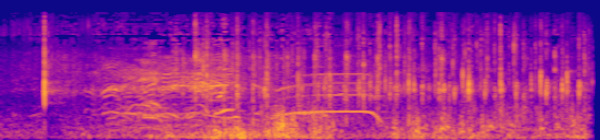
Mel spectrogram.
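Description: A baseball bat strikes a pitched ball with one sharp crack, followed by people shouting and cheering loudly, including one long held yell.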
